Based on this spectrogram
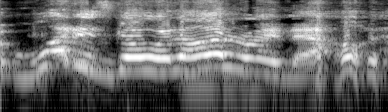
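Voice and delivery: high, loud, drawn-out cry through laughter; helpless loud laughing disbelief; real laughing outburst. Real, not acted. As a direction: crack up while calling it out. Host cracks up at the banter.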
